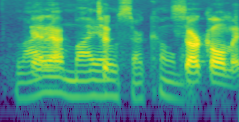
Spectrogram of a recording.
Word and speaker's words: leiomyosarcoma: Leiomyosarcoma.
